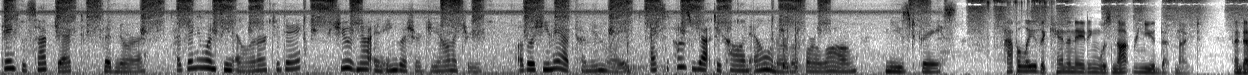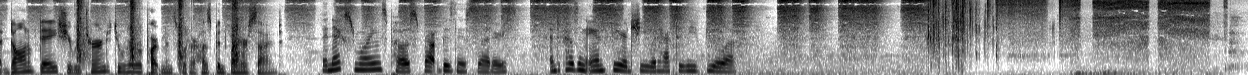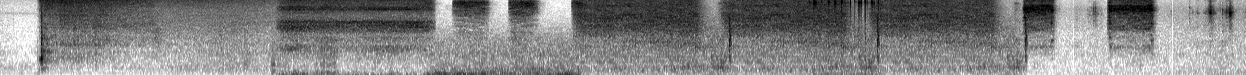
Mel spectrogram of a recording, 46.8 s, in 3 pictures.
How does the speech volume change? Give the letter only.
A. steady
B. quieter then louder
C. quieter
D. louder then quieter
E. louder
A.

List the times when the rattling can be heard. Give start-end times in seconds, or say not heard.
12.2-13.2, 16.5-18.7, 41.2-42.2.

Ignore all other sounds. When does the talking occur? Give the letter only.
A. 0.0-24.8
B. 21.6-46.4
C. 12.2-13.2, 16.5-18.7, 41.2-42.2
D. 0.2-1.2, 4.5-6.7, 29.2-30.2
A.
